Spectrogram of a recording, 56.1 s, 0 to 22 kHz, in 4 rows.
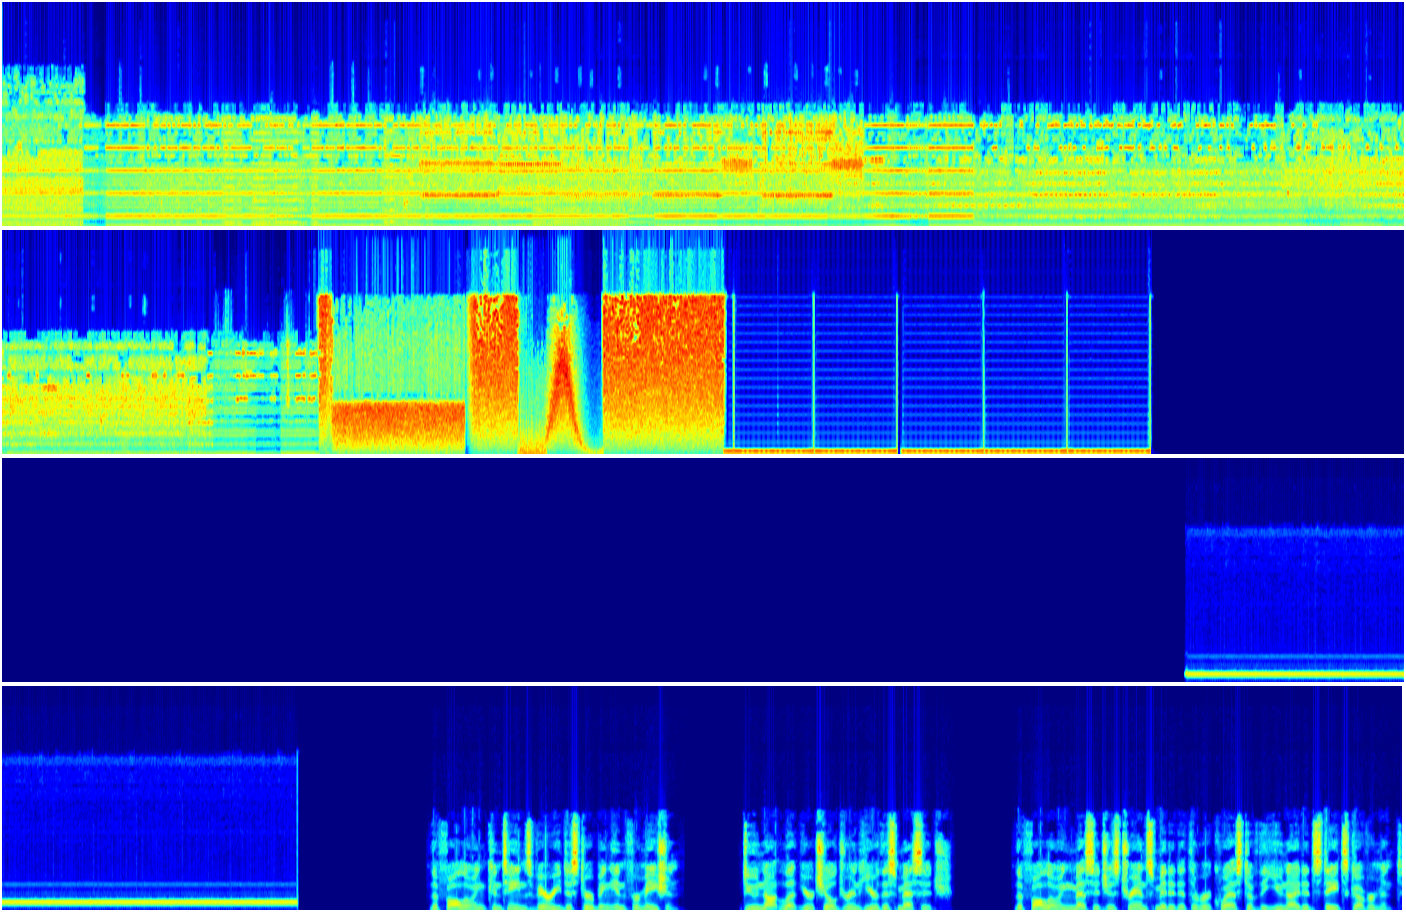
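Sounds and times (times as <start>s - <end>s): steady mid-pitched tone: 0.0s - 14.4s
sweeping tone: 0.1s - 16.2s
loud static hiss: 17.2s - 21.3s.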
